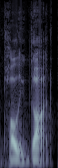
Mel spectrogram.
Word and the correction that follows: polyglot: but it's polyglot, so I apologize for that.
